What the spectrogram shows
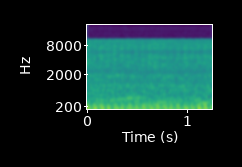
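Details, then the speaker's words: Motorcycle (possibly a 135) after engine repair replacing the crankshaft bearing, with the camshaft bearing also replaced as a precaution: idles with an even, quick pulsing beat, the previous tec-tec knocking gone; healthy. "vamos testar a enviada para ele um redondo não tem mais aquele barulho tec tec tec"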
